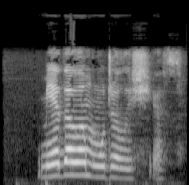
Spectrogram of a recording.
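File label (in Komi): "медалӧм уджалысьяс", Komi, female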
